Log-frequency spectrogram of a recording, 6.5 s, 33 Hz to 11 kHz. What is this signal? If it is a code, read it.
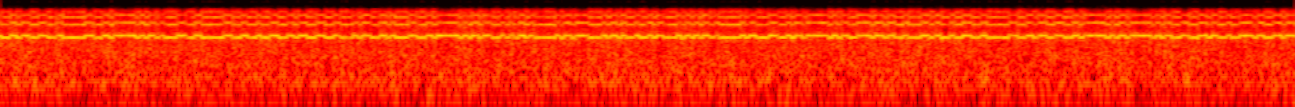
Two-tone teleprinter signal, about 170 Hz shift.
